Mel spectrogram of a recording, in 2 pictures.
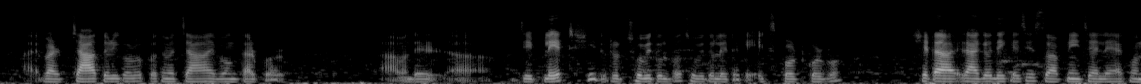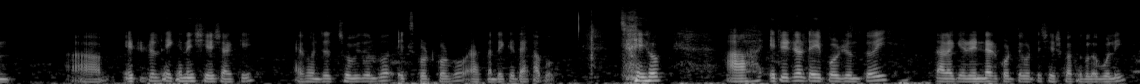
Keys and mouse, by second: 0.2-3.0 middle drag, 3.1 middle click, 7.3-8.6 middle drag, 9.2-10.8 middle drag, 11.6 shift+z, 21.8-22.8 drag.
